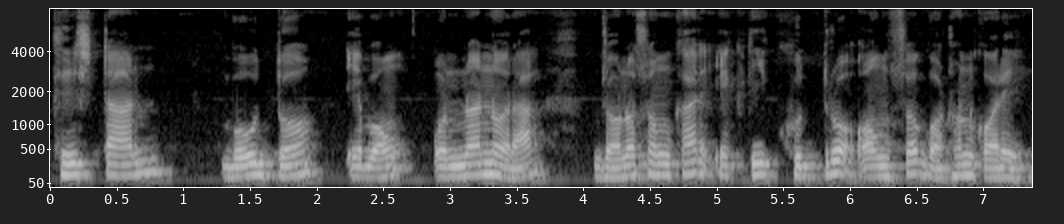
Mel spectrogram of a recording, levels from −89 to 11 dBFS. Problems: constant background noise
